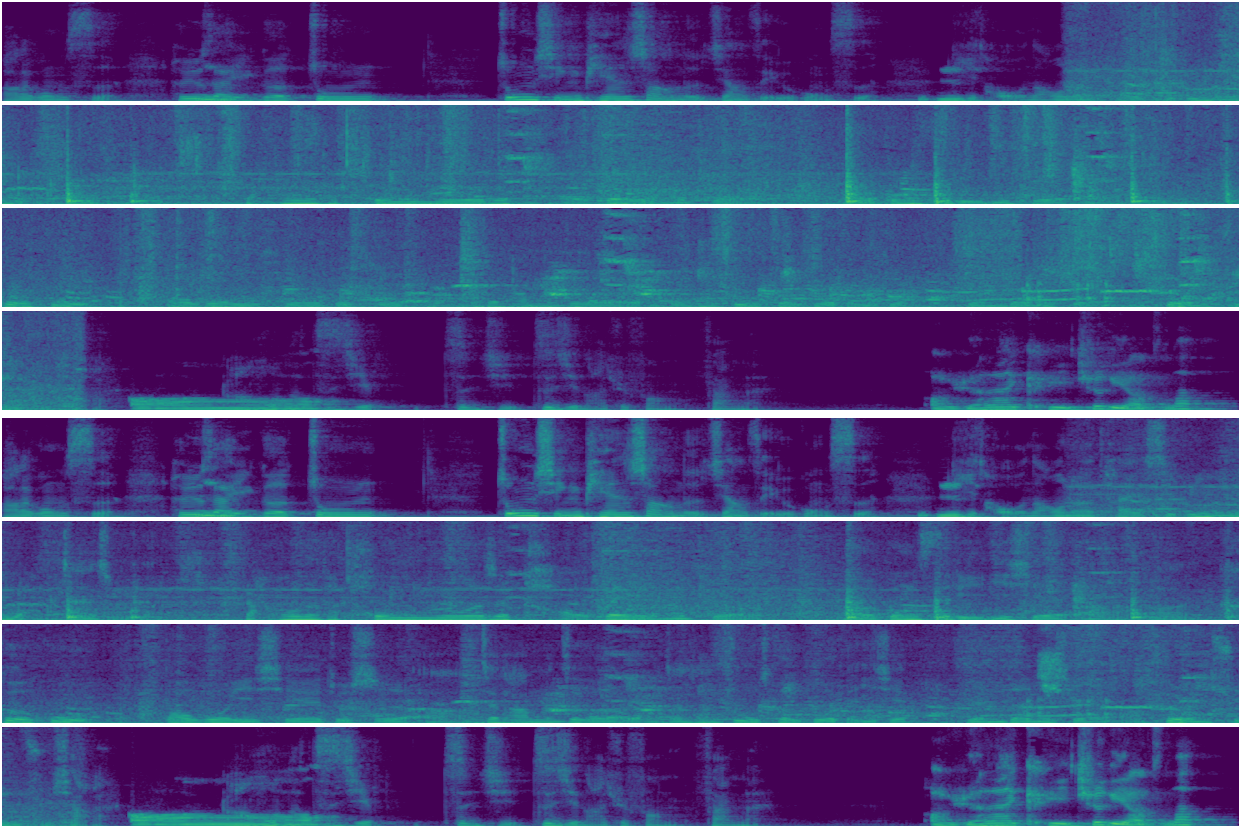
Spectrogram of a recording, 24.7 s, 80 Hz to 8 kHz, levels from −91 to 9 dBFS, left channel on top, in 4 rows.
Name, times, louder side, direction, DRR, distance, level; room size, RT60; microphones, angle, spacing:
voice 1, 0.0-19.1 19.7-20.5 20.8-22.4, right 3 dB, 35° right, 0.5 m, -35 dB
voice 2, 4.6-4.9 17.6-17.7 19.2-20.2 23.2-24.6, right 4 dB, 85° right, 0.7 m, -31 dB
sound 1, 5.3-19.0, left 5 dB, 70° left, 0.6 m, -35 dB
sound 2, 5.3-12.1, left 1 dB, 10° left, 0.5 m, -43 dB
23.0 x 9.1 x 4.8 m
head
